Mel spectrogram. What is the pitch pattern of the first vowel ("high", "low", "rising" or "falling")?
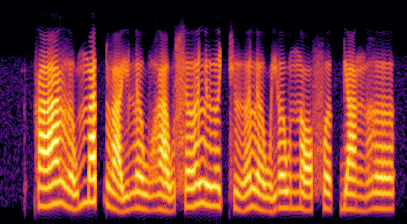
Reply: rising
